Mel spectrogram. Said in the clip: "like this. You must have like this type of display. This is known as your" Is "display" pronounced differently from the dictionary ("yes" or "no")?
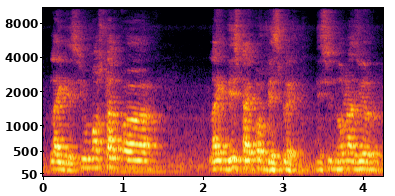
no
